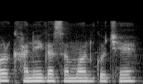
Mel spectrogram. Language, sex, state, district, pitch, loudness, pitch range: Hindi, male, Tripura, Dhalai, 155 Hz, -15 LUFS, 150-155 Hz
